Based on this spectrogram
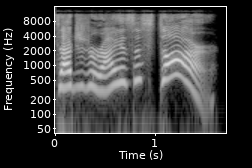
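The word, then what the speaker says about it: Sagittarius A*: Ours is named Sagittarius asterisk, pronounced Sagittariah as a star.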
